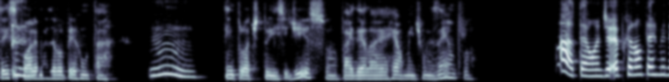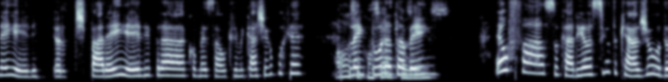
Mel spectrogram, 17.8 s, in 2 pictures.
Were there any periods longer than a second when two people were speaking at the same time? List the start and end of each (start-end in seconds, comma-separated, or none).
13.6-14.8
